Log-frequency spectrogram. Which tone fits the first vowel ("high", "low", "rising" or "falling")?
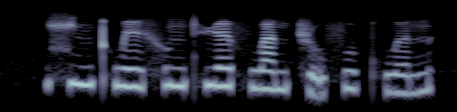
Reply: high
